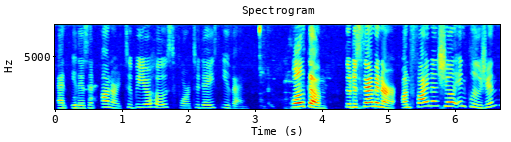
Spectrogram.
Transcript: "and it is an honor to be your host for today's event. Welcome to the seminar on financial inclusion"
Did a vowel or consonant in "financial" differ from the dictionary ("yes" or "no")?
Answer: no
